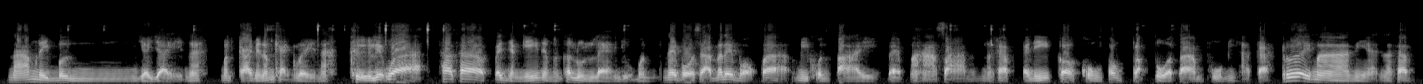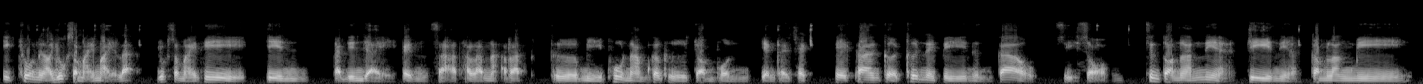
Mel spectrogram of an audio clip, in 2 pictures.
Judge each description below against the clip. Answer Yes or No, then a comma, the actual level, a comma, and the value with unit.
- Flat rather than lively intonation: Yes, narrow, 2.3 semitones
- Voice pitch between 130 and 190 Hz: No, very low, 90 Hz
